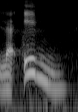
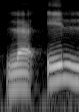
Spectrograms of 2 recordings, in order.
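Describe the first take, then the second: First: The n sound is clearly pronounced. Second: The n sound merges into the following l. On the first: The speaker calls it wrong. "dia tak bunyi la'in" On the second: The speaker calls it right. "nun mati bertemu lam"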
